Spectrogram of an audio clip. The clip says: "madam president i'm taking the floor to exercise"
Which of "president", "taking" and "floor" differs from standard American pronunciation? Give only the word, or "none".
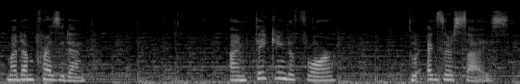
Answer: none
